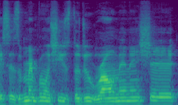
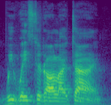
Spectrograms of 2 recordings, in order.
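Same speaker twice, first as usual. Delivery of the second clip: loud, irritated quote; mock the angry prime minister; pissed; 4 semitones higher, 8 dB louder than usual. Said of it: "So he got pissed".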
